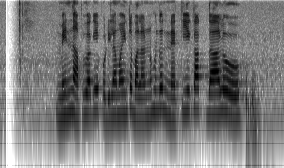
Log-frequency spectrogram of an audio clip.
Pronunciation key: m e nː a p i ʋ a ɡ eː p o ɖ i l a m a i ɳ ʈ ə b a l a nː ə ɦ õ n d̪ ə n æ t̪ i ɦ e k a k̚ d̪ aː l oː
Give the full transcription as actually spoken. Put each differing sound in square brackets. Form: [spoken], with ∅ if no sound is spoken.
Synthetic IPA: m e nː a p i ʋ a ɡ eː p o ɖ i l a m a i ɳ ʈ ə b a l a nː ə ɦ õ n d̪ ə n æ t̪ i [∅] e k a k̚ d̪ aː l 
